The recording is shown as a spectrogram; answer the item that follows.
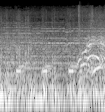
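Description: A video game horse neighs in rising, whinnying bursts while hooves clip-clop at a gallop, with a voice talking over the action.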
